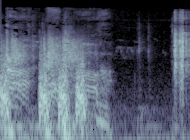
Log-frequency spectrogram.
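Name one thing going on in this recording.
Fists punch and thump against a body.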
